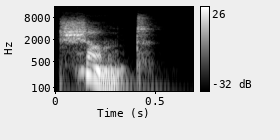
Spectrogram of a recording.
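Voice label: "shunt", British English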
